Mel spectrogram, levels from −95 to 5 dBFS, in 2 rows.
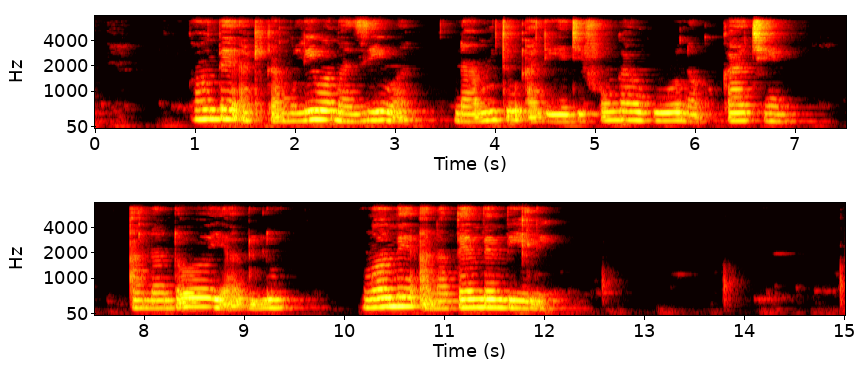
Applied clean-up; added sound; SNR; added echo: none; none; none; reverberation time 0.4 s.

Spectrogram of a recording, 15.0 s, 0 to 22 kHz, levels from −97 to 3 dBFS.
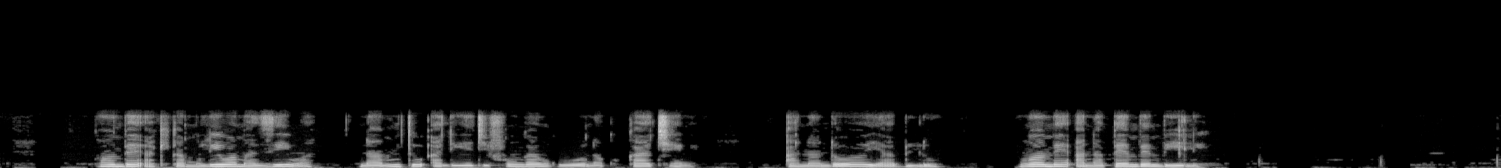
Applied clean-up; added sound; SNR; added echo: none; none; none; none.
